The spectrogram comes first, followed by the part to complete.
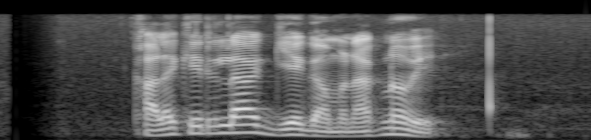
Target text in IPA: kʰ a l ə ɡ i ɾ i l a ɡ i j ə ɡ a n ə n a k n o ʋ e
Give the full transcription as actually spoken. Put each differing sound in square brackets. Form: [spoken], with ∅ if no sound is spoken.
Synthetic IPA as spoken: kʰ a l ə [k] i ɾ i l a ɡ i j ə ɡ a [m] ə n a k n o ʋ e

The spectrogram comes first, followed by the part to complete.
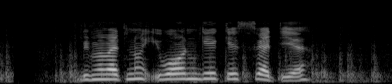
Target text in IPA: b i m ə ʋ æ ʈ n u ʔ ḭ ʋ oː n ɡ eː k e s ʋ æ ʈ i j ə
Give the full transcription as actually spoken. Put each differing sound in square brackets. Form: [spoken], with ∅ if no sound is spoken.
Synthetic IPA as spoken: b i m ə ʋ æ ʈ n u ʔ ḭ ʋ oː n ɡ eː k e s ʋ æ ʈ i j ə

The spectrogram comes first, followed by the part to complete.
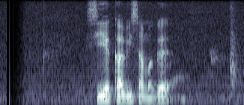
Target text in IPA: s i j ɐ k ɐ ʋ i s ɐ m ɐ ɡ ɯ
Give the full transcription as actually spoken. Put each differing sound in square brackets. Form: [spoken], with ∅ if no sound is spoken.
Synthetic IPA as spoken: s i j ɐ k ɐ ʋ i s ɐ m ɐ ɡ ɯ

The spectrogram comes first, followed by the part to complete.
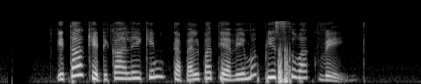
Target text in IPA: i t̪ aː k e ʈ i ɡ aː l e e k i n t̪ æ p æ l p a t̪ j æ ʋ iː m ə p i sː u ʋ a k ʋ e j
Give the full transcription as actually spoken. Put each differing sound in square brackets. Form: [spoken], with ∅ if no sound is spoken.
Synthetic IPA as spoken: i t̪ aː k e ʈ i [k] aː l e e k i n t̪ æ p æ l p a t̪ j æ ʋ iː m ə p i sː u ʋ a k ʋ e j

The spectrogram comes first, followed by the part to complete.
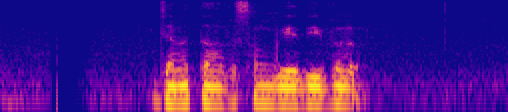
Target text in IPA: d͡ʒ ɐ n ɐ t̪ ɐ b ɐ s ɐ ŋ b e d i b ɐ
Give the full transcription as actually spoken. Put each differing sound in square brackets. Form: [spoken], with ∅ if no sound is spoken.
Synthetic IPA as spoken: d͡ʒ ɐ n ɐ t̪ [a] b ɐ s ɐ ŋ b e d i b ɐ

